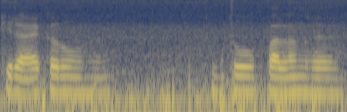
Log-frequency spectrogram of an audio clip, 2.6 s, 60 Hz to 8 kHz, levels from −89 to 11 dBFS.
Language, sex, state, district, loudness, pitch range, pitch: Hindi, male, Chhattisgarh, Raipur, -18 LUFS, 125-140 Hz, 135 Hz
